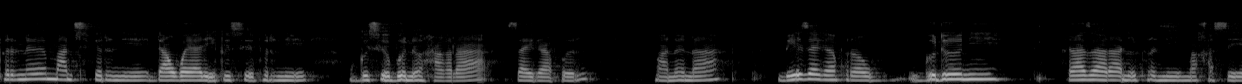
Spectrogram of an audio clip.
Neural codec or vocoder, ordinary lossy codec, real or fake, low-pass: codec, 16 kHz, 16 kbps, FunCodec, trained on LibriTTS, 50 frames a second; none; fake; 7.2 kHz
